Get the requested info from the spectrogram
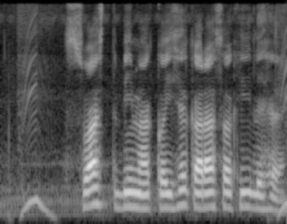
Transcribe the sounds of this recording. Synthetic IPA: swast̪ʰjəbimakəjs̬ekəɾasəkʰileɦɛ

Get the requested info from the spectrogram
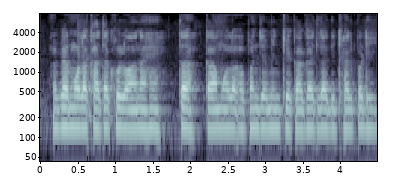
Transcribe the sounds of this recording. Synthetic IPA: ɐɡəɾmoːlakʰaːt̪akʰʊlʋaːnaɦɛt̪ɐkaːmoːlaɐpənd͡ʒɐmiːnkekaːɡaːd͡ʒlad̪ɪkʰalpɐɽiː

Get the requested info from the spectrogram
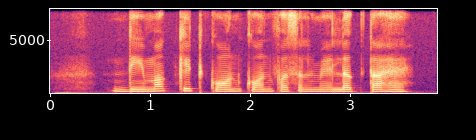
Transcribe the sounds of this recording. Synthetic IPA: d̪iːməkːɪʈkɔːnkɔːnfɐsəlmẽlɐɡt̪aɦɛː

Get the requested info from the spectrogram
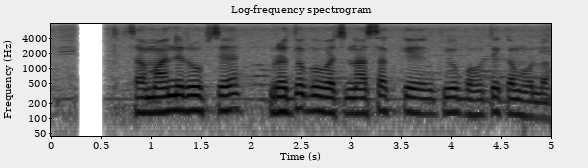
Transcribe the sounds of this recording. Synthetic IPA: saːmaːnjəɾuːpsemɾɪt̪ʊk̬oʋət͡ʃnaːsəkːeʊpjoːɡ̚bəɦʊt̪ekɐmɦoːlaː

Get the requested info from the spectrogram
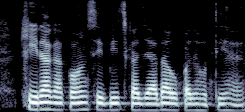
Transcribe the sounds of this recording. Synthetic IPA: kʰiːɾakakɔːnsibiːt͡ʃkazjaːd̪aʊpəd͡ʒɦoːt̪iɦɛː

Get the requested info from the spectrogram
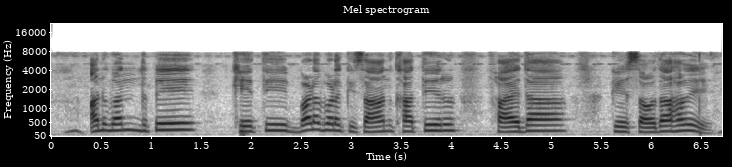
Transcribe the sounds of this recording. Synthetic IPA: ɐnʊbə̃nd̪ʱpe | kʰeːt̪ibəɽbəɽkɪsaːnkʰaːt̪ɪɾ | pʰaːjd̪a | kesɔːd̪aɦoʋeː

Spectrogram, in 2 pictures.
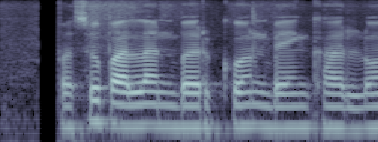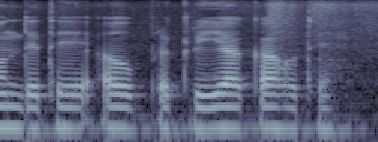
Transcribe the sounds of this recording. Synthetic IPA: pəʃupaːlənbəɾkoːnbɛ̃ŋkːaloːnd̪eːt̪ʰeə̰ʋpɾəkɾijakaɦoːt̪ʰe

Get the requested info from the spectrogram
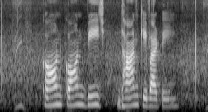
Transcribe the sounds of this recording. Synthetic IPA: kɔːnkɔːnbiːd͡ʒ | d̪ʱaːnkebaːʈe

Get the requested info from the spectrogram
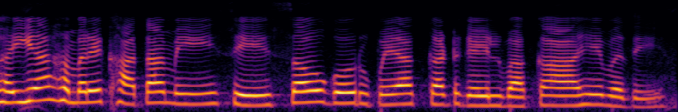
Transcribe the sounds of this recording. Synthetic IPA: bʱɐijaɦɐmɾekʰaːt̪amẽsesɔːɡoɾʊpəjakɐʈɡɐilʋaːkaːɦebɐd̪ʱeː

